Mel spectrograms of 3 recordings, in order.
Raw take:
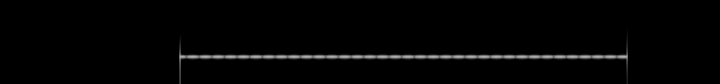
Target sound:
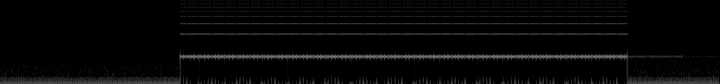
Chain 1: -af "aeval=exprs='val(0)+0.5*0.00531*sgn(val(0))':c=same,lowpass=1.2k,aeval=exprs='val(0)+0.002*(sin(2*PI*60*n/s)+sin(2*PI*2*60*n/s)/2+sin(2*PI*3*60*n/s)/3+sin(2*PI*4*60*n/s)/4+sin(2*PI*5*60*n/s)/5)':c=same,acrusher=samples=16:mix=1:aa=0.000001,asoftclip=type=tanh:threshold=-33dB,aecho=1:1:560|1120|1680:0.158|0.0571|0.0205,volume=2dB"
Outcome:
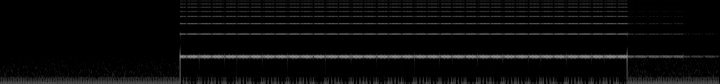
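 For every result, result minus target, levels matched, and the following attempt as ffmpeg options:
echo-to-direct +6 dB; soft clip: distortion -5 dB
-af "aeval=exprs='val(0)+0.5*0.00531*sgn(val(0))':c=same,lowpass=1.2k,aeval=exprs='val(0)+0.002*(sin(2*PI*60*n/s)+sin(2*PI*2*60*n/s)/2+sin(2*PI*3*60*n/s)/3+sin(2*PI*4*60*n/s)/4+sin(2*PI*5*60*n/s)/5)':c=same,acrusher=samples=16:mix=1:aa=0.000001,asoftclip=type=tanh:threshold=-33dB,aecho=1:1:560|1120|1680:0.0794|0.0286|0.0103,volume=2dB"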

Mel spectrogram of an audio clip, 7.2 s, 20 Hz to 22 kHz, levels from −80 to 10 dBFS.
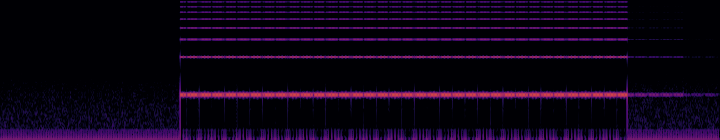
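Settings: soft clip: distortion -5 dB
-af "aeval=exprs='val(0)+0.5*0.00531*sgn(val(0))':c=same,lowpass=1.2k,aeval=exprs='val(0)+0.002*(sin(2*PI*60*n/s)+sin(2*PI*2*60*n/s)/2+sin(2*PI*3*60*n/s)/3+sin(2*PI*4*60*n/s)/4+sin(2*PI*5*60*n/s)/5)':c=same,acrusher=samples=16:mix=1:aa=0.000001,asoftclip=type=tanh:threshold=-42dB,aecho=1:1:560|1120|1680:0.0794|0.0286|0.0103,volume=2dB"

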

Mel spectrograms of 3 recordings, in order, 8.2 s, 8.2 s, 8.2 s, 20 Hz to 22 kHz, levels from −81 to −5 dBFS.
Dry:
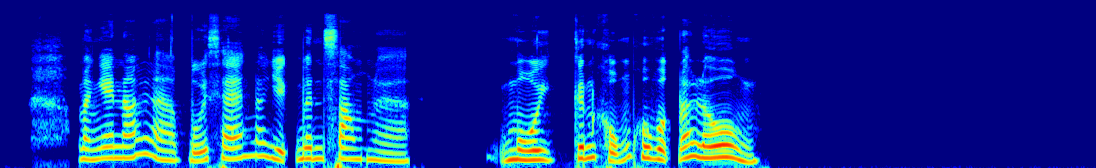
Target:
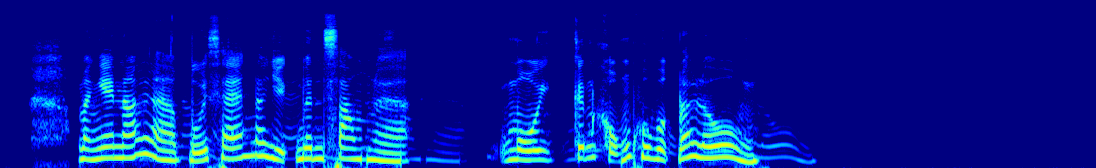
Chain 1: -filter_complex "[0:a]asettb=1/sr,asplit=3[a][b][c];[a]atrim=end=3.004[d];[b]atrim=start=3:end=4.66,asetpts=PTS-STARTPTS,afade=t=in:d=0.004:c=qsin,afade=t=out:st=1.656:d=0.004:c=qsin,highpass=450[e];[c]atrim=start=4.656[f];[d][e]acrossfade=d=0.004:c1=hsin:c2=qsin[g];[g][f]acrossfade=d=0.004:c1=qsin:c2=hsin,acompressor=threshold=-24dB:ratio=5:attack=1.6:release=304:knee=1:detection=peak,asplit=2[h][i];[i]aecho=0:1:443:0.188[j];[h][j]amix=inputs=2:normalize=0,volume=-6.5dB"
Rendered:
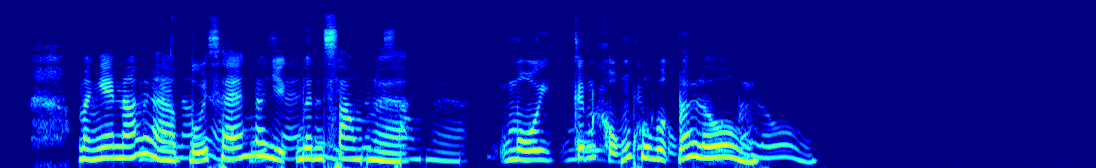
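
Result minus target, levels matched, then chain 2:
echo-to-direct +10.5 dB
-filter_complex "[0:a]asettb=1/sr,asplit=3[a][b][c];[a]atrim=end=3.004[d];[b]atrim=start=3:end=4.66,asetpts=PTS-STARTPTS,afade=t=in:d=0.004:c=qsin,afade=t=out:st=1.656:d=0.004:c=qsin,highpass=450[e];[c]atrim=start=4.656[f];[d][e]acrossfade=d=0.004:c1=hsin:c2=qsin[g];[g][f]acrossfade=d=0.004:c1=qsin:c2=hsin,acompressor=threshold=-24dB:ratio=5:attack=1.6:release=304:knee=1:detection=peak,asplit=2[h][i];[i]aecho=0:1:443:0.0562[j];[h][j]amix=inputs=2:normalize=0,volume=-6.5dB"

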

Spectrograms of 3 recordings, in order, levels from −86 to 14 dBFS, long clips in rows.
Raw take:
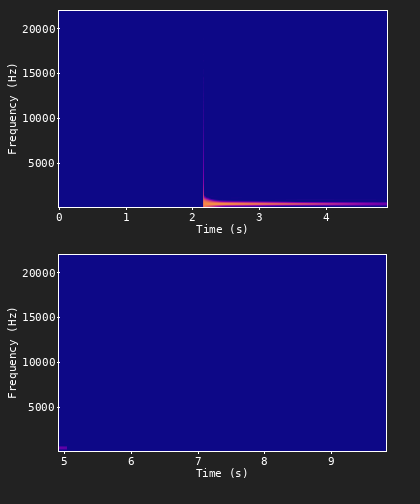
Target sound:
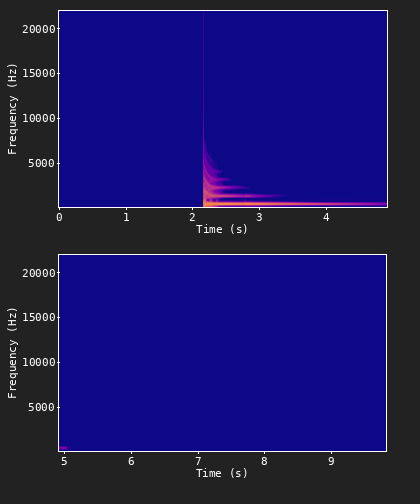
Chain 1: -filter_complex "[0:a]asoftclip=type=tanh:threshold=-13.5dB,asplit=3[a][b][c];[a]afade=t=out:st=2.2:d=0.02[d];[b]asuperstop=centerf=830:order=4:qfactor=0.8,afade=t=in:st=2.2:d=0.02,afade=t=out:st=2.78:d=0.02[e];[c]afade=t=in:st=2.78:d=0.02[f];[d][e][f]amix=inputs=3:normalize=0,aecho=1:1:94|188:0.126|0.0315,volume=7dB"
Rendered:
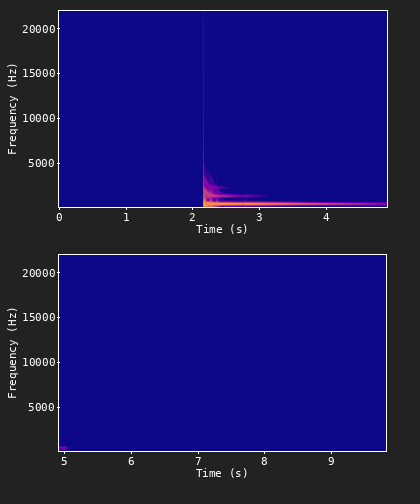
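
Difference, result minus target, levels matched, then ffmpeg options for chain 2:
soft clip: distortion -10 dB
-filter_complex "[0:a]asoftclip=type=tanh:threshold=-21dB,asplit=3[a][b][c];[a]afade=t=out:st=2.2:d=0.02[d];[b]asuperstop=centerf=830:order=4:qfactor=0.8,afade=t=in:st=2.2:d=0.02,afade=t=out:st=2.78:d=0.02[e];[c]afade=t=in:st=2.78:d=0.02[f];[d][e][f]amix=inputs=3:normalize=0,aecho=1:1:94|188:0.126|0.0315,volume=7dB"

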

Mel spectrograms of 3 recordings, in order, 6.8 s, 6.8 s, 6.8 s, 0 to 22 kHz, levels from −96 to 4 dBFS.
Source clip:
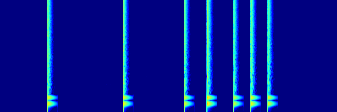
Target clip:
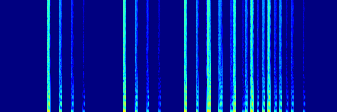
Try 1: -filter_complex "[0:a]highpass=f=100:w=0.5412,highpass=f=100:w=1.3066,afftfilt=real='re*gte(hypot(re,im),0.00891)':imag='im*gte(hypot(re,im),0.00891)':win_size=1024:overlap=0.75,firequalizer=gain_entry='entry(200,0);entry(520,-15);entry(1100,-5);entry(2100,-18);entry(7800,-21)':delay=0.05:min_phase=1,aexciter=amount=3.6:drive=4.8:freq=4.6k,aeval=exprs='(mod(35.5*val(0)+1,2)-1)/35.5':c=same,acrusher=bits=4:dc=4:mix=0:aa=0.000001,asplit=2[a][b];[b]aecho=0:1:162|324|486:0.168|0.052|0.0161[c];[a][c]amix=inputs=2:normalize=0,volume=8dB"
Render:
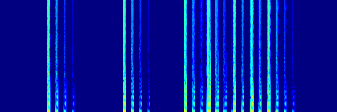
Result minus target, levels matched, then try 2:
echo 72 ms early
-filter_complex "[0:a]highpass=f=100:w=0.5412,highpass=f=100:w=1.3066,afftfilt=real='re*gte(hypot(re,im),0.00891)':imag='im*gte(hypot(re,im),0.00891)':win_size=1024:overlap=0.75,firequalizer=gain_entry='entry(200,0);entry(520,-15);entry(1100,-5);entry(2100,-18);entry(7800,-21)':delay=0.05:min_phase=1,aexciter=amount=3.6:drive=4.8:freq=4.6k,aeval=exprs='(mod(35.5*val(0)+1,2)-1)/35.5':c=same,acrusher=bits=4:dc=4:mix=0:aa=0.000001,asplit=2[a][b];[b]aecho=0:1:234|468|702:0.168|0.052|0.0161[c];[a][c]amix=inputs=2:normalize=0,volume=8dB"

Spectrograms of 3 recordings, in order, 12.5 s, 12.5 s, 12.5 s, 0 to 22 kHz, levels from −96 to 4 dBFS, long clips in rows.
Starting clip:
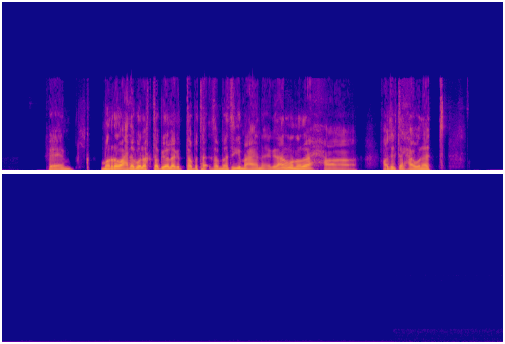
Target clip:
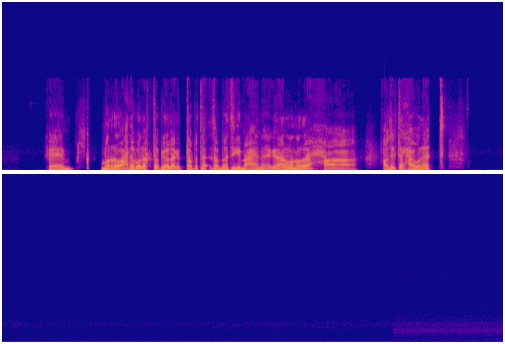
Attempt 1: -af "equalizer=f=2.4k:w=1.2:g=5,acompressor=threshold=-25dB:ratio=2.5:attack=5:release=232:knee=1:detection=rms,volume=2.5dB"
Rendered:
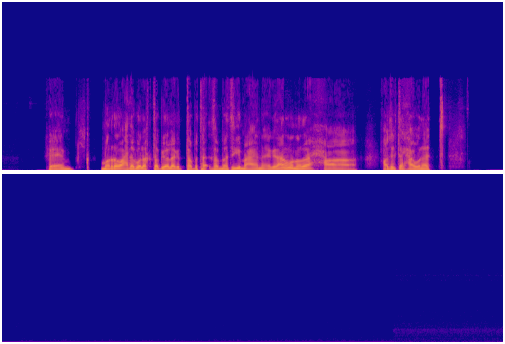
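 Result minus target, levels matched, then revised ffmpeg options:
2000 Hz band -4.0 dB
-af "equalizer=f=2.4k:w=1.2:g=14,acompressor=threshold=-25dB:ratio=2.5:attack=5:release=232:knee=1:detection=rms,volume=2.5dB"

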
